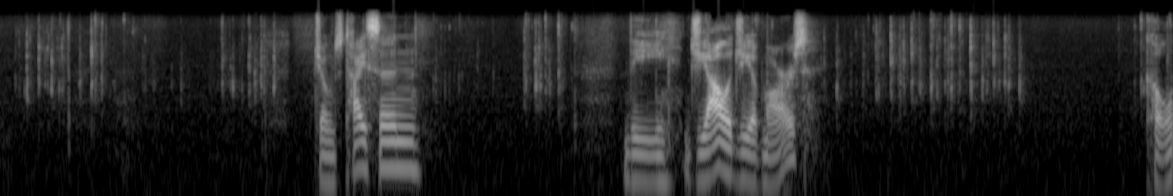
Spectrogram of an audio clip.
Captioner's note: typing; typing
